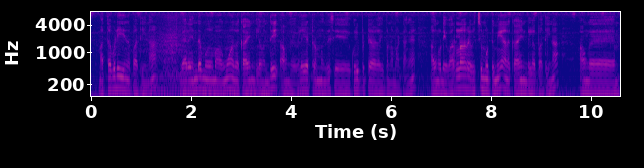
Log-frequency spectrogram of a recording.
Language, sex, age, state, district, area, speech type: Tamil, male, 18-30, Tamil Nadu, Namakkal, rural, spontaneous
